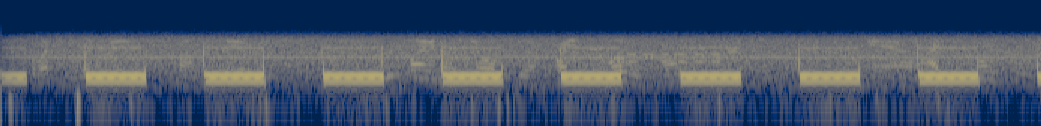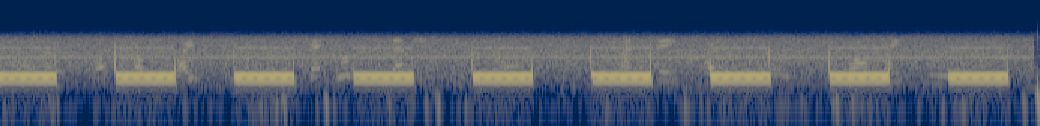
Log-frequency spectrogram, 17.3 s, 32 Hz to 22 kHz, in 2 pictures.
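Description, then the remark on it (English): A talkable busy signal from a Bell System 770 crossbar PBX pulses steadily at about one beat per second, with a phone left off the hook letting faint room noise and murmured talk bleed through beneath the tones, all with a thin, telephone-band quality. “Anytime you leave a phone off the hook in this type of PBX, everything that's said in the room gets broadcast over the busy signal.”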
